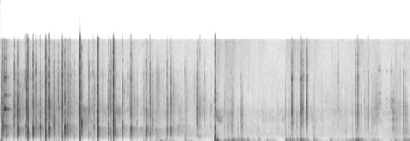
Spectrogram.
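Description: Irregular sharp clicks and taps for about four seconds, with one louder knock a little after four seconds in. Low, muffled voices follow.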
